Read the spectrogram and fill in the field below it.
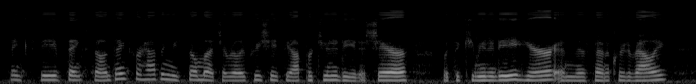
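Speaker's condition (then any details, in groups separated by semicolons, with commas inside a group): No condition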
